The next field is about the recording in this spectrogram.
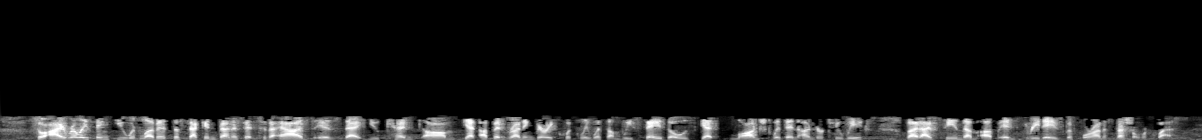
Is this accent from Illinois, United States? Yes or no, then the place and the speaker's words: yes; Chicago, Illinois, United States; I was used to tornadoes growing up in Chicago, but not used to earthquakes.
